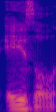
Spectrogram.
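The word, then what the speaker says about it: Asle: it's about this man i think you say his name azel it's a-s-l-e so he's an aging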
